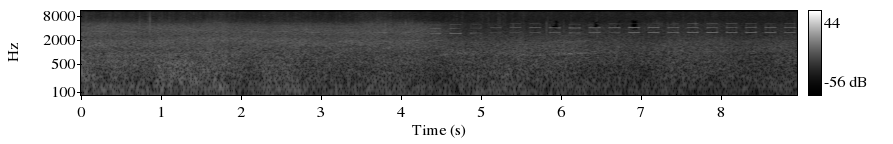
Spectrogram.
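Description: Wind rushes steadily past outdoors in flight.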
